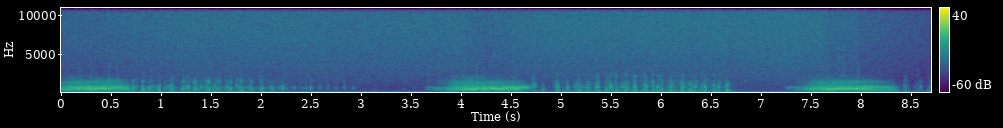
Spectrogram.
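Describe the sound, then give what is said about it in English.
Low, droning moo-like calls swell in three loud, harmonic bursts, separated by buzzy, crackling pulses; the vibrational calls of a group of treehoppers, recorded in the field, overlap in a rhythmic, almost synchronized chorus with no talking. “This sounds like almost like a synchronized mooing, Professor.”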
